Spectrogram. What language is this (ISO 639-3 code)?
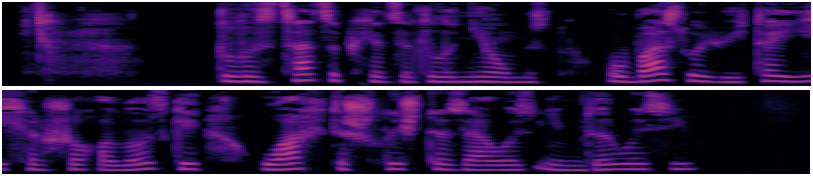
abk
